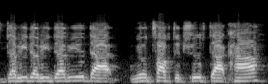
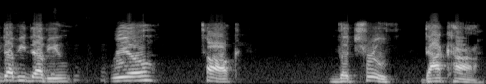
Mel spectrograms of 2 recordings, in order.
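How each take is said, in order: First: The address is spoken at a normal, quicker pace. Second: The address is spoken at a slower, deliberate pace.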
